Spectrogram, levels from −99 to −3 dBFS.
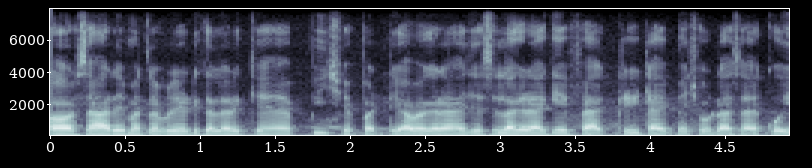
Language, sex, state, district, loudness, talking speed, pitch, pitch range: Hindi, male, Chandigarh, Chandigarh, -19 LUFS, 255 wpm, 135 Hz, 130-140 Hz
